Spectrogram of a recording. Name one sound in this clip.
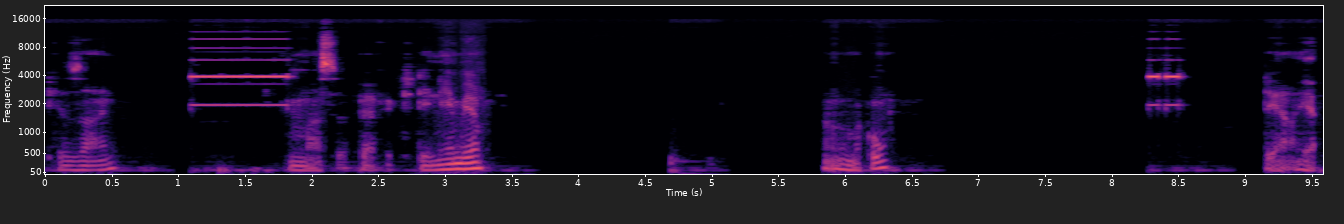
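A multimeter beeps with a steady high tone.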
